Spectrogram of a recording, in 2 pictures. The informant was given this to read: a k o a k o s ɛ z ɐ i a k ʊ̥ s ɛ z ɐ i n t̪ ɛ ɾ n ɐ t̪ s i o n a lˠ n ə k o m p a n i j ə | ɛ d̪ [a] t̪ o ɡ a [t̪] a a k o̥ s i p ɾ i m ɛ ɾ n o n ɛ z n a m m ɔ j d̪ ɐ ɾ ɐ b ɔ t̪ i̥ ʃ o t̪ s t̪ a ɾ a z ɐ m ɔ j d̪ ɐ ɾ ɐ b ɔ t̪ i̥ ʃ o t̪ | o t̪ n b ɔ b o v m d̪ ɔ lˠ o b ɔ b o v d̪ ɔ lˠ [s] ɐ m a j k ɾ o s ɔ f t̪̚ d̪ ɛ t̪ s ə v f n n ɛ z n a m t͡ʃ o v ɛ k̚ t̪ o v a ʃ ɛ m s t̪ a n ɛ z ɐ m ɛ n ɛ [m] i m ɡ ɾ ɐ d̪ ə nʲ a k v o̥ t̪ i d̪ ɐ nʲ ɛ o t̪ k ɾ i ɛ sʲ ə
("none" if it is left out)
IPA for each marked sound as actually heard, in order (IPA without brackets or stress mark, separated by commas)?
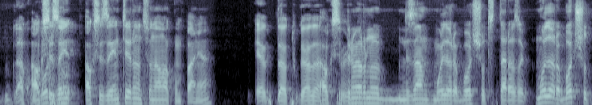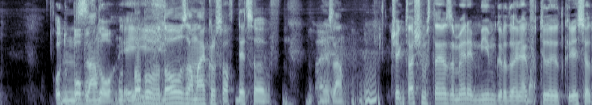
a, d̪, z, m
